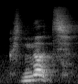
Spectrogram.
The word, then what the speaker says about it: knot: Alors, on ne dit pas le K normalement.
